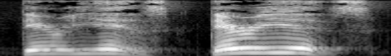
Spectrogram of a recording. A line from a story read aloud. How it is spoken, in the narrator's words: a voice cried out from below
